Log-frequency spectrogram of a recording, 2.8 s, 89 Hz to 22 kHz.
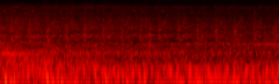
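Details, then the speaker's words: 2009 Cadillac Escalade V8, warm idle: light quick ticking over low even idle, following engine speed; ticks every time it warms up, quiets after restart; owner wonders about oil pump, source unconfirmed. "yeah you can still hear the tick like I said dried like how it isoot still ticking every time it warms up it ticks every [Music] time"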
